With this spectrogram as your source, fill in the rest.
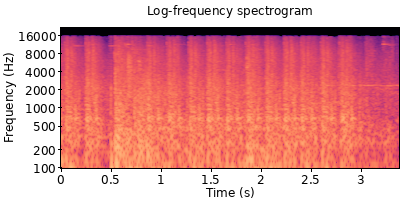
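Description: Dense, continuous automatic gunfire from an intense firefight in the video game Borderlands, rapid shots rattling steadily and loudly with almost no talk.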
